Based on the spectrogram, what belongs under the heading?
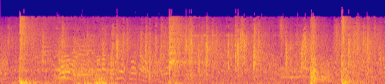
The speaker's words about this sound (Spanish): El crepitar de las baterías explotando da una idea de la sinrazón que estamos viviendo. Escucha.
